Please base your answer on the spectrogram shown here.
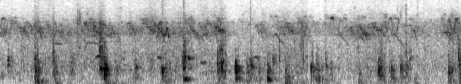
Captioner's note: footsteps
